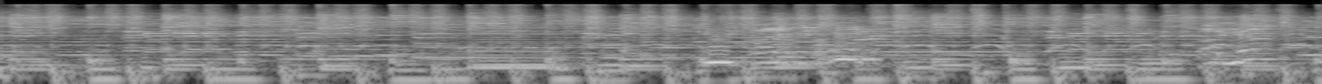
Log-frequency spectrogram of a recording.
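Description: Live cumbia band playing a dance number, with a repeating bass line under a steady percussion beat.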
